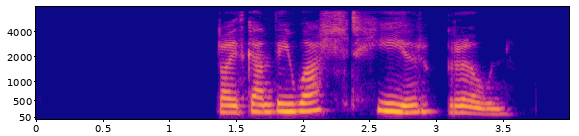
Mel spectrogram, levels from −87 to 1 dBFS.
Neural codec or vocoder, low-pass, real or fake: codec, 16 kHz, 4 kbps, X-Codec, WavLM features, trained on Multilingual LibriSpeech; 7.2 kHz; fake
